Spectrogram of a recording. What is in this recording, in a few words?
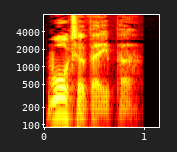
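"water vapour", British English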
